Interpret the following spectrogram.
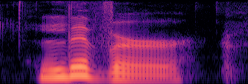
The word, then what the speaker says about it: liver: and we started with liver liver the vowel is e so if your tongue is too high it will sound like lever e and this is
